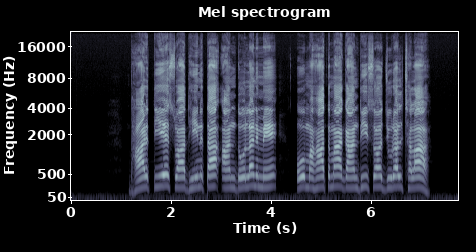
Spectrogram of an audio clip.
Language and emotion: Maithili, neutral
